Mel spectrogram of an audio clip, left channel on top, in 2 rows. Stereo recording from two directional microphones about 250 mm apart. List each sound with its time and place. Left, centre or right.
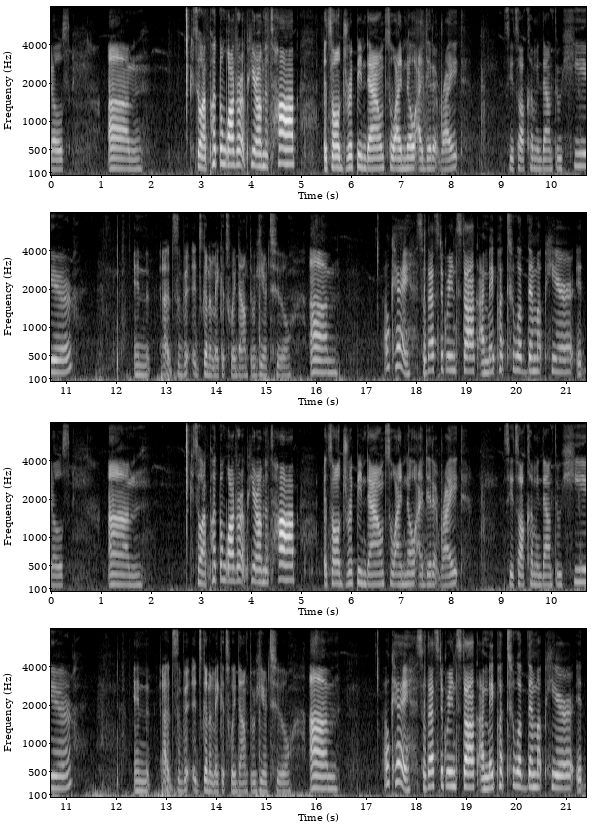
0.0 s speech: centre
3.0 s speech: centre
3.9 s speech: left
5.5 s speech: left; by 11.1 s centre
12.3 s speech: centre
